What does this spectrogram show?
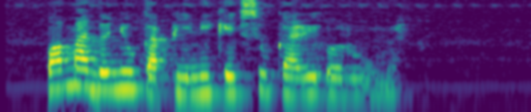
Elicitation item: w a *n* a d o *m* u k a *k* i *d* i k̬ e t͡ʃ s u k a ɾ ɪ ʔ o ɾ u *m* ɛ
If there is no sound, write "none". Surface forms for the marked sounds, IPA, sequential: m, ɲ, p, n, m

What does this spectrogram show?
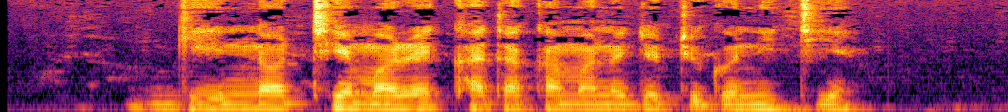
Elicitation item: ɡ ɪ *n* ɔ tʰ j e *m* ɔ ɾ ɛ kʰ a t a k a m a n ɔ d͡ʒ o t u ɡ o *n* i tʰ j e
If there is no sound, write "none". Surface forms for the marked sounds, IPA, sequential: n, m, n

